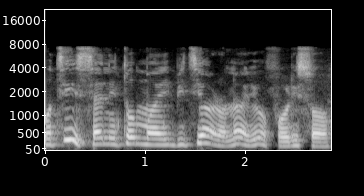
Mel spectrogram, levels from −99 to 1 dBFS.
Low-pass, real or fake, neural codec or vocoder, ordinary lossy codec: 7.2 kHz; real; none; none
